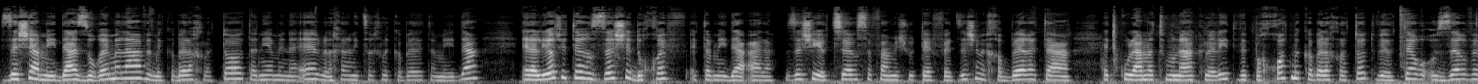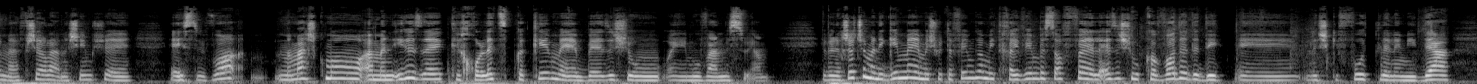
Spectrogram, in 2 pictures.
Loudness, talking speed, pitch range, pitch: -18 LUFS, 130 wpm, 195-250 Hz, 215 Hz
